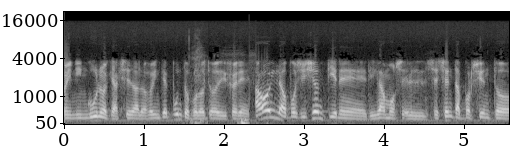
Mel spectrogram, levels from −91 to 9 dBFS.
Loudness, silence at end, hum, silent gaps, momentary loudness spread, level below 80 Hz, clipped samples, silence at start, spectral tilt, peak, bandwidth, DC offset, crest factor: -14 LUFS; 0 s; none; none; 6 LU; -32 dBFS; under 0.1%; 0 s; -5.5 dB/octave; 0 dBFS; 16 kHz; 0.2%; 14 dB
